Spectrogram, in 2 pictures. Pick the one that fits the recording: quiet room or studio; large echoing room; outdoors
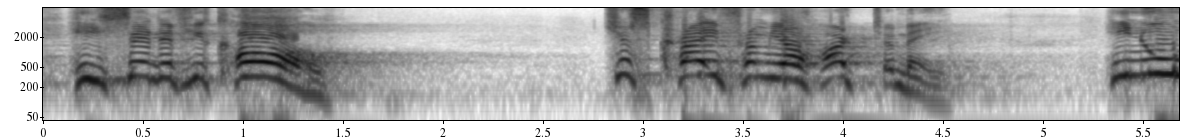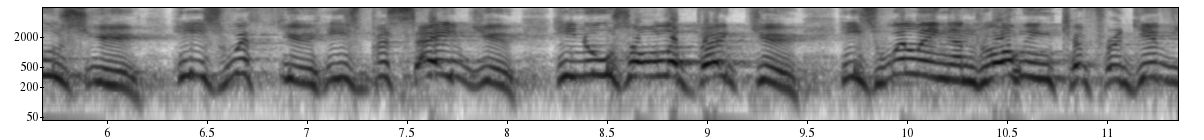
large echoing room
